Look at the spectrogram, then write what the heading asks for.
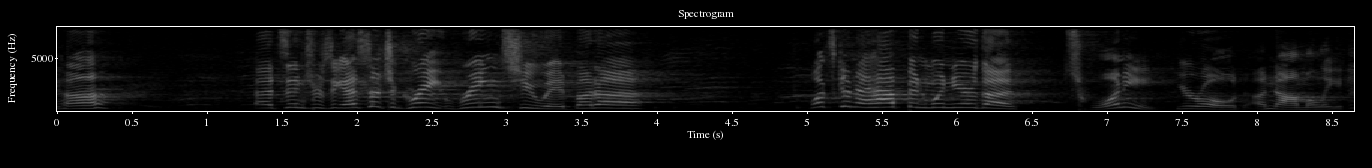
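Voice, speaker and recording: A woman's voice: sits high, sharp tone. A woman hosting a talk segment at a wrestling show in an indoor arena, sarcastic and needling toward her guest.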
